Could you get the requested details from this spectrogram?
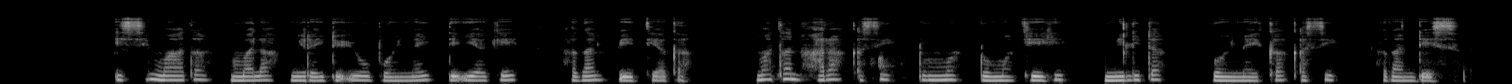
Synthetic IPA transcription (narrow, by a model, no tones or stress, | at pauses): ʔɪsːɪmaːt̪ɐ | mɐlɐmɪɾɐjd̪ɛʔɪ̰jɔbɔjnːɐjd̪̥ɛʔɪjaːɡe̞ː | hɐɡɐnb̥e̞ːt̪ːɪjaɡɐ | mɐt̪ɐnhɐɾɐkʼɐsːɪ | d̪̥ʊmːɐd̪̥ʊmːɐkʰe̞ːhɪ | mɪlɪd̪ɐ | b̥ɔjnːɐjkʰːɐkʼɐsːɪ | hɐɡɐnd̪es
